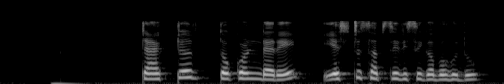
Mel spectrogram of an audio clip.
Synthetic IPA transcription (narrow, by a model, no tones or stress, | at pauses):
ʈaːk̚ʈɐɾt̪okoɳɖɐɾe̞ | esʈusɐbsiɖisiɡɐbɐɦud̪u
